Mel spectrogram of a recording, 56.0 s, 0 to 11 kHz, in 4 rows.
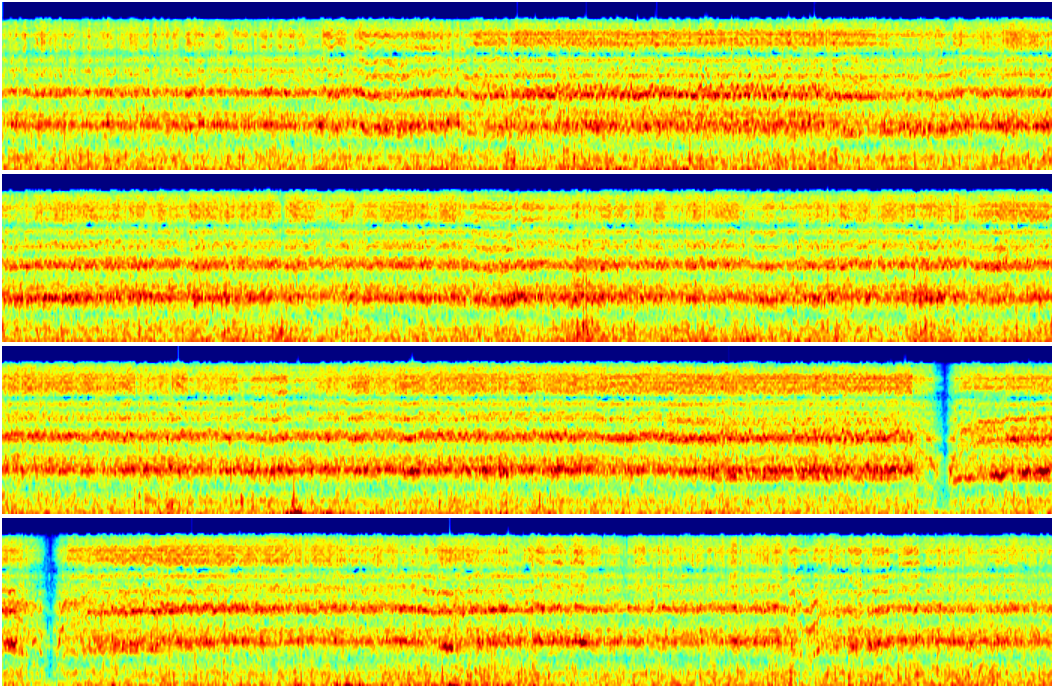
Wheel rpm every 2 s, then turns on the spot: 230, 230, 230, 210, 200, 200, 220, 230, 230, 240, 230, 230, 230, 240, 230, 230, 230, 230, 220, 210, 150, 140, 220, 230, 230, 230, 200, 230.
none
